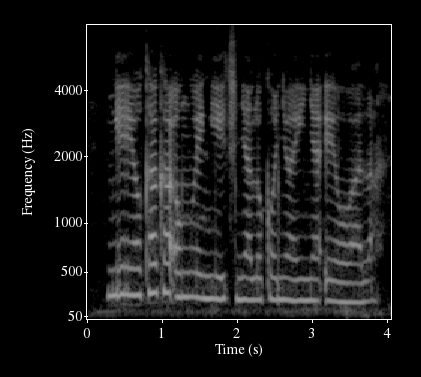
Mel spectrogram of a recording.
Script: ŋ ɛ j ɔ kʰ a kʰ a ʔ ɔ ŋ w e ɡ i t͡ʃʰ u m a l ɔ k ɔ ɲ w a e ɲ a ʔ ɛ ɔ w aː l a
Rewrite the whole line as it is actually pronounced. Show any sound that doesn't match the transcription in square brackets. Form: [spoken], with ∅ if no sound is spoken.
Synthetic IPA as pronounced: ŋ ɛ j ɔ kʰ a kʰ a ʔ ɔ ŋ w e [ŋ] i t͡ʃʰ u [ɲ] a l ɔ k ɔ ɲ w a [i] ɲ a ʔ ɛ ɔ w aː l a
